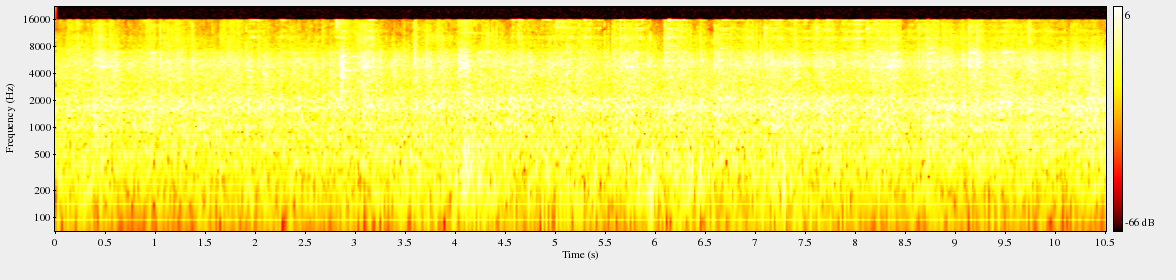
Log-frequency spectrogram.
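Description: Freight train of open-top hopper cars rolling steadily past: continuous rumble and rattle of steel wheels on rail, with scattered knocks from the wheels and couplings, the sharpest about four seconds in.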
